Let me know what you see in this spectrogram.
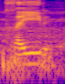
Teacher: وقف والی را سے پہلے یا ساکن ہو تو را باریک ہوگی، چاہے یا ساکن سے پہلے زبر ہی ہو.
